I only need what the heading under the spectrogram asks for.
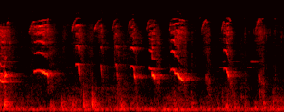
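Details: Cavalier King Charles Spaniel puppy afraid of the stairs, crying in a series of short falling whimpers, roughly two per second at first, then slowing and fading, in a small indoor space.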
